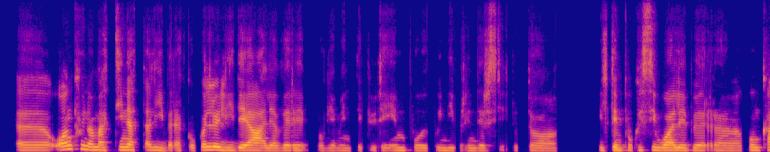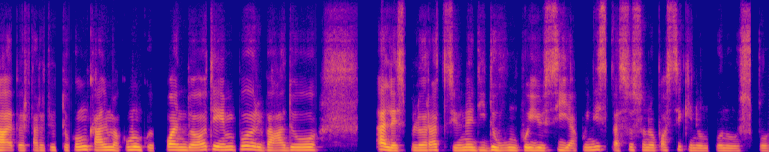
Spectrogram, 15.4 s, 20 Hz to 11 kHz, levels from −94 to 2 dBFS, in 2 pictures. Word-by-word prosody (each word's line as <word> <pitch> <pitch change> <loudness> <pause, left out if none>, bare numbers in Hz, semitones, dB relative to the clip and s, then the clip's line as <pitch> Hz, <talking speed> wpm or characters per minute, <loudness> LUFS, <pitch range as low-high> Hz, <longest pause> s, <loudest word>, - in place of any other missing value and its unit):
ehm, 185 -1 -1
o - - 0
anche 270 +3 +4
una 225 -5 +4
mattinata 195 0 +2
libera, 180 -2 -2
ecco 175 - -7
quello 215 +2 +5
è - - +9
l'ideale, 180 -2 +4
avere 180 +1 -2
ovviamente 170 0 -11
più - - -13
tempo 180 0 -6
e - - -2
quindi 180 -1 -6
prendersi 175 +3 -8
tutto 170 -1 -7 0.4
il 180 -2 -8
tempo 185 -1 +2
che 185 - -8
si 190 +2 -2
vuole 185 -1 +4
per 175 -1 -3
con 190 0 -1
ca 190 -1 +4
per 180 -1 -6
fare 180 0 -7
tutto 190 0 -7
con 215 +4 +1
calma, 195 -2 +1
comunque 205 -4 0
quando 200 -3 +3
ho 215 - +2
tempo, 225 +2 +2
vado 195 +2 0 0.6
all'esplorazione 190 -1 +2
di 185 -1 -6
dovunque 190 -1 +1
io 185 -1 0
sia, 180 0 -3
quindi 195 +4 -4
spesso 225 -2 -6
sono 190 -1 -4
posti 205 +5 -7
che 185 - -10
non 170 -1 -5
conosco. 170 0 -7
185 Hz, 185 wpm, -23 LUFS, 180-200 Hz, 0.6 s, è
